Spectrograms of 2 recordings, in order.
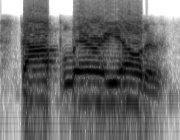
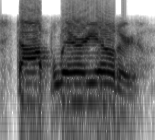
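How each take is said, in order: Both takes have the same delivery.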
